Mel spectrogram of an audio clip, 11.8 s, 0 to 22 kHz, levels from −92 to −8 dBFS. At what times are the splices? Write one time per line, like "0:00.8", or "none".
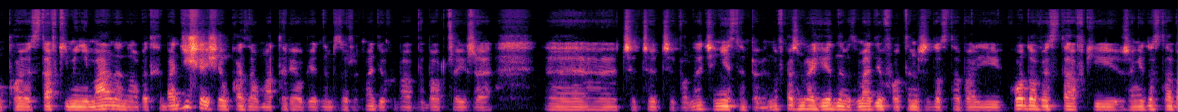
0:06.6
0:09.2

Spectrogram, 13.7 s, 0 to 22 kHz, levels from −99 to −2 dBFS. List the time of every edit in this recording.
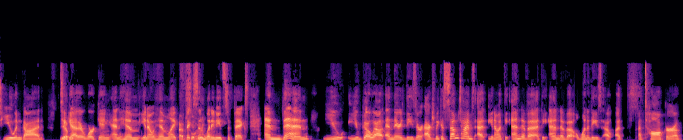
none

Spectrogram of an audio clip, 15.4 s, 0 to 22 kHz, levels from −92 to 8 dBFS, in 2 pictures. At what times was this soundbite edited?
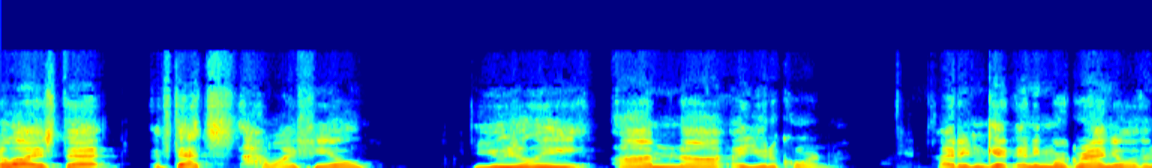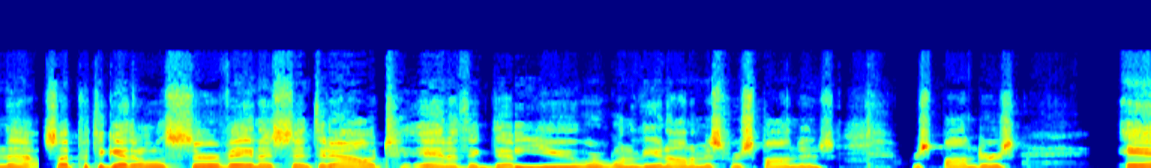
0:06.1
0:07.9
0:11.1

